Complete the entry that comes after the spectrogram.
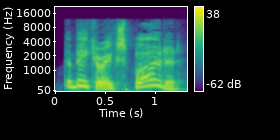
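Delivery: ordinary delivery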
